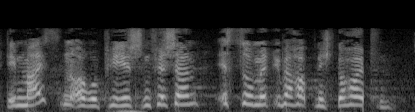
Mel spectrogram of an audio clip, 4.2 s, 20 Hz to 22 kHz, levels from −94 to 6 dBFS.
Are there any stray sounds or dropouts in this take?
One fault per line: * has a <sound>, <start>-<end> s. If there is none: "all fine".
* has a dropout, 3.6-3.7 s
